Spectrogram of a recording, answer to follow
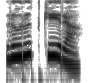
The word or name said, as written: ರುರುತ್ಕೀರ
